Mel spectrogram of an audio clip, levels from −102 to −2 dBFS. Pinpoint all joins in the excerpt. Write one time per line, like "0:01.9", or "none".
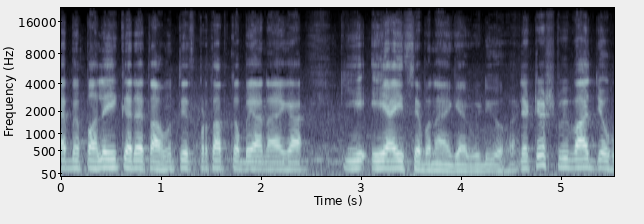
0:04.6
